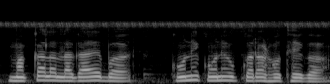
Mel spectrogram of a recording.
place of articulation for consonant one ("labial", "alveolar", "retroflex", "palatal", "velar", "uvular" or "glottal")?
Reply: labial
